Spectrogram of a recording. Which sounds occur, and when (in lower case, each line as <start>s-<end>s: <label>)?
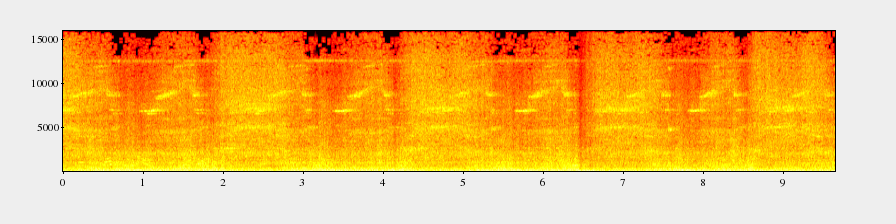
0.0s-9.6s: mechanisms
0.1s-1.9s: human voice
0.9s-1.3s: squeal
3.3s-3.6s: squeal
5.6s-5.9s: squeal
7.5s-8.1s: squeal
